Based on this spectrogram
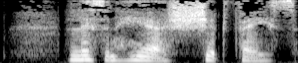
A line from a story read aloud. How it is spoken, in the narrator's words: said Thursday 1-4 with a snarl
